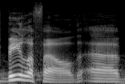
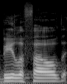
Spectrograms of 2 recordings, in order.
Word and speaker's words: Bielefeld: How to pronounce the last name. And I'm teasing Cheryl, but it's Bielefeld. Bielefeld, and it's important to my story because my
